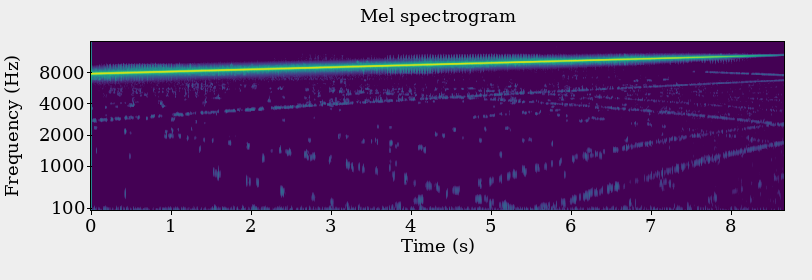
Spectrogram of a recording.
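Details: Simulated tinnitus: a thin, steady high-pitched whistle slowly rising in pitch, imitating ringing in the ear.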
